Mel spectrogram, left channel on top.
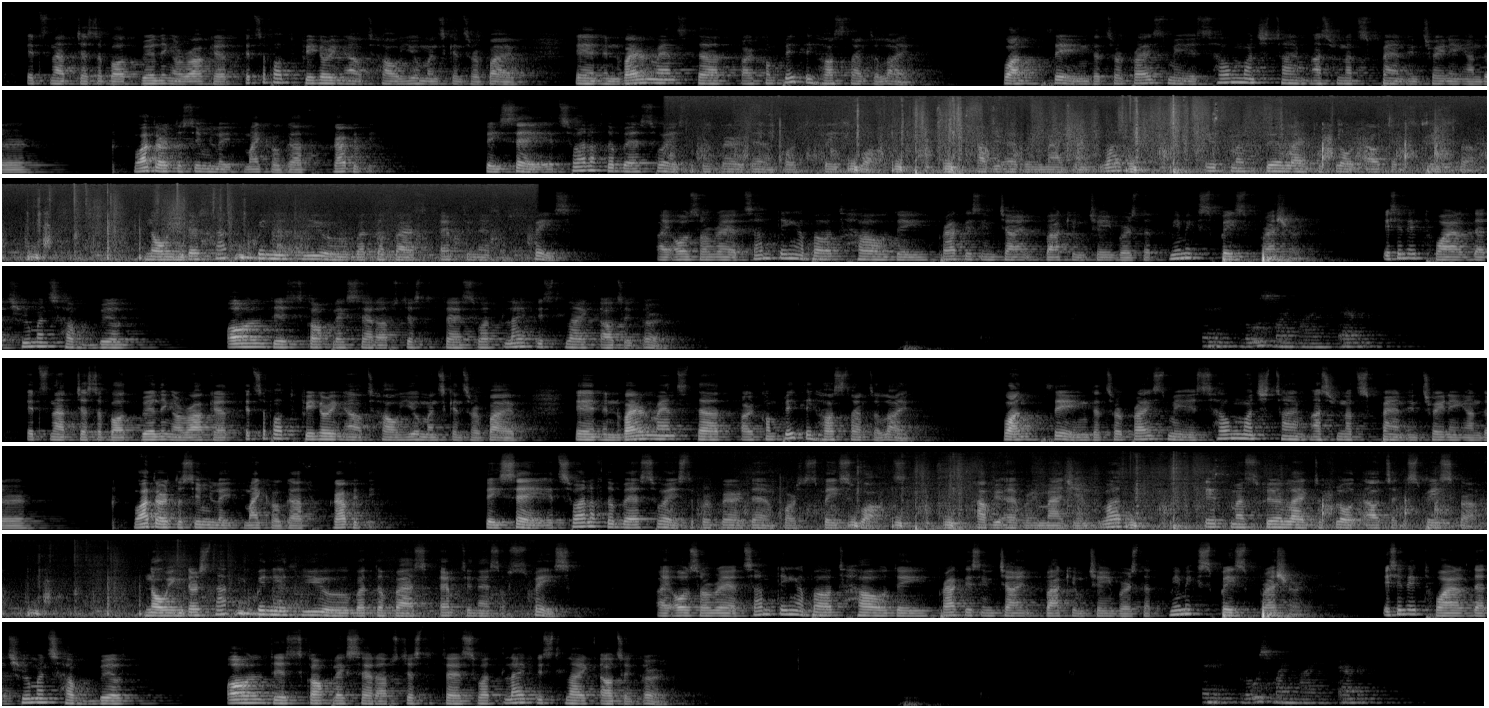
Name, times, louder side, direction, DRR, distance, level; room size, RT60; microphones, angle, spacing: voice 1, 0.2-2.2 2.5-9.1 10.0-15.1 16.2-17.9 18.1-18.6 19.7-23.9 24.6-26.0 26.9-29.7 31.1-35.4 36.2-41.0 41.4-42.7 43.5-45.8 46.8-51.2, right 2 dB, 25° right, 8 dB, 0.7 m, -32 dB
sound 1, 21.5-35.1, left 5 dB, 65° left, 0.7 m, -35 dB
voice 2, 56.5-58.1, equal, 50° right, -2 dB, 6.0 m, -42 dB
19.0 x 6.7 x 8.7 m, 1.1 s
head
